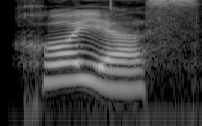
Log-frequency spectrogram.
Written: joyas

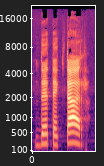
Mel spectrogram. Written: detectar

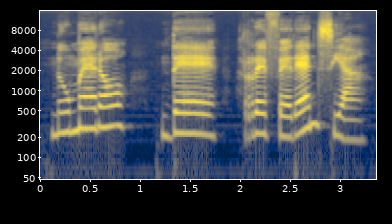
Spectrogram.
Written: numero de referencia

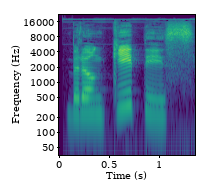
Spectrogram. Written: bronquitis

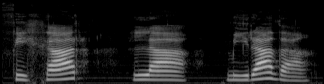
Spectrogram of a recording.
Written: fijar la mirada

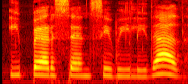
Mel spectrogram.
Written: hipersensibilidad

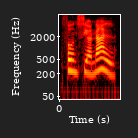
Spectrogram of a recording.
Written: funcional

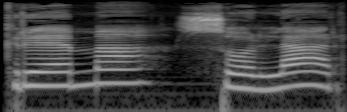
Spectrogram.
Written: crema solar

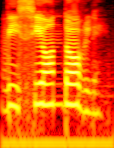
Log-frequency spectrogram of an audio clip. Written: vision doble

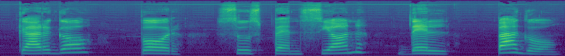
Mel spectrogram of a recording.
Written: cargo por suspension del pago

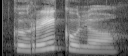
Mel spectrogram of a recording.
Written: curriculo

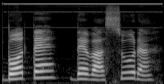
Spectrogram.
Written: bote de basura

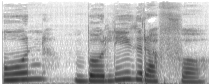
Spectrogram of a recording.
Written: un boligrafo

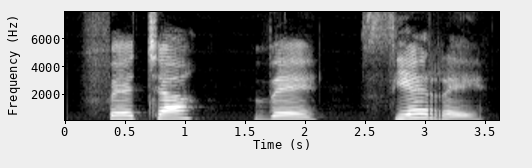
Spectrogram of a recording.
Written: fecha de cierre

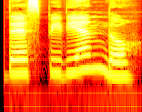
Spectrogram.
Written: despidiendo

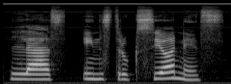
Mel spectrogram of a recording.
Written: instrucciones

